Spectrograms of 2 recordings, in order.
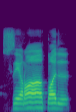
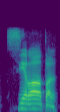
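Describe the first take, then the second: First: The first consonant sounds thick and heavy. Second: The first consonant sounds thin and light. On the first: The speaker calls it right. "pakai shad" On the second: The speaker calls it wrong. "itu terbaca tipis"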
